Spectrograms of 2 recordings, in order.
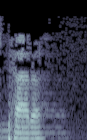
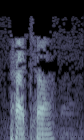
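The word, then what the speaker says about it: Pata: Anyway, before we get back to Miss Christ and all the other stuff there, University of Miami defensive tackle Brian Patah was shot and killed. Am I saying his name right? – I believe it's Patah. Patah.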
